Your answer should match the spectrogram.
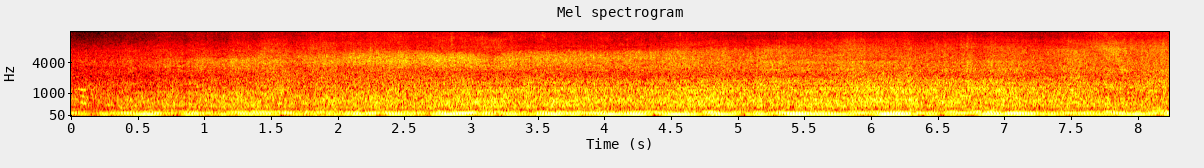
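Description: A 40 hp outboard motor running steadily under way, a constant low drone, with the rush of the churning wake behind the boat.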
